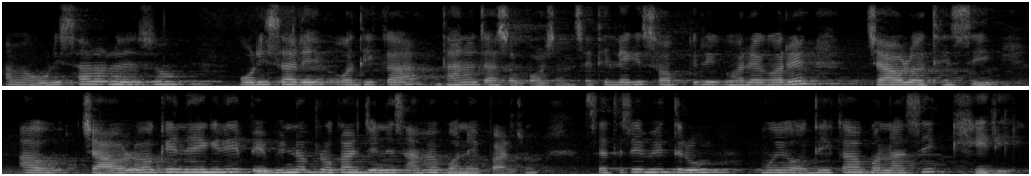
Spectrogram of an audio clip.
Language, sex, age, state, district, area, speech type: Odia, female, 60+, Odisha, Boudh, rural, spontaneous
